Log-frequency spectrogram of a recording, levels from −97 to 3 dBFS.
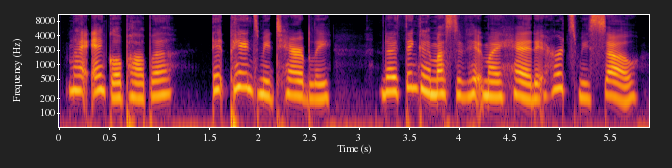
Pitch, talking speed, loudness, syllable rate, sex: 245 Hz, 205 wpm, -17 LUFS, 4.9 syllables/s, female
